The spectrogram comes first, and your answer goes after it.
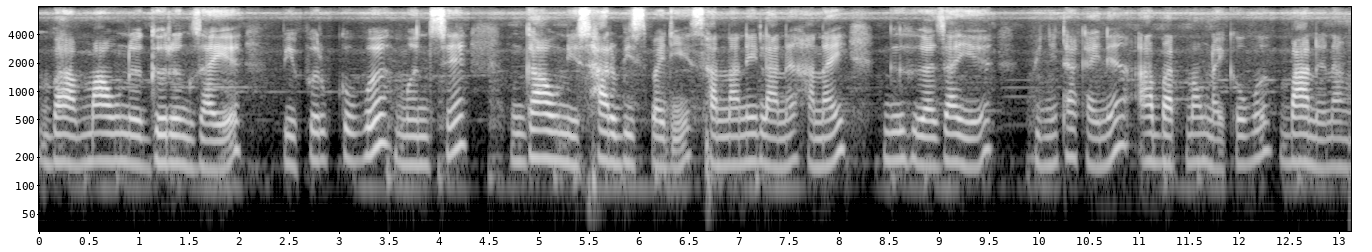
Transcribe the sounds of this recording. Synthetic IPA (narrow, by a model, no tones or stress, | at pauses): bamawnɯɡɯɾɯŋzajɯ | b̥epʰɯɾp̚kʰɯwbɯmɯnse | ɡawnisaɾbisbajdisanːanɯjlanɯhanajɡɯɦɯazajɯ | b̥initʰakʰajnɯa̰bat̚mawnajkʰɯwbɯbanɯnaŋ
